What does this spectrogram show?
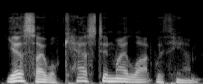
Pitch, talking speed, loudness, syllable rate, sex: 120 Hz, 265 wpm, -17 LUFS, 4.7 syllables/s, male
